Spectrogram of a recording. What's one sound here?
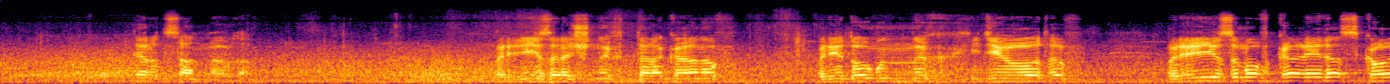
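A man speaks through a microphone and loudspeakers outdoors, reading out clearly.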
